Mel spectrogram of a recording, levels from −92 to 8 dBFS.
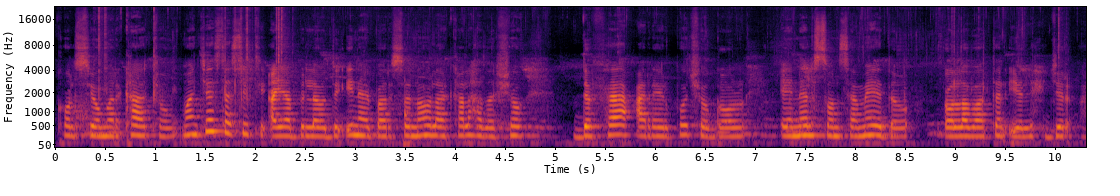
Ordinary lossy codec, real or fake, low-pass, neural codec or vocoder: none; real; none; none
